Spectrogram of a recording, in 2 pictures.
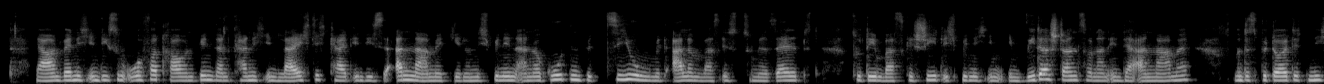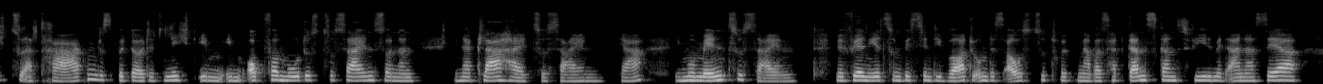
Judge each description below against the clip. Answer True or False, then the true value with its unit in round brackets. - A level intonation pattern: True (2.2 semitones)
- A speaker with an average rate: False (205 wpm)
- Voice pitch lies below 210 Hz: True (185 Hz)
